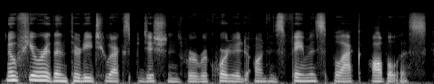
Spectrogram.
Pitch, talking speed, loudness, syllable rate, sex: 150 Hz, 180 wpm, -19 LUFS, 5.8 syllables/s, female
